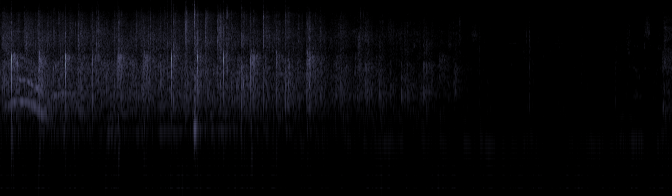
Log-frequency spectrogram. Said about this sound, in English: Can we give our contestants one more round of applause?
